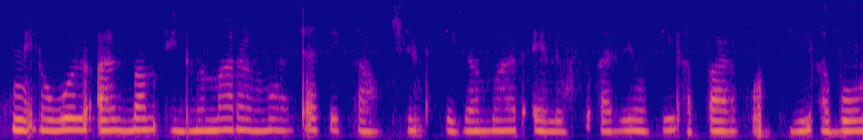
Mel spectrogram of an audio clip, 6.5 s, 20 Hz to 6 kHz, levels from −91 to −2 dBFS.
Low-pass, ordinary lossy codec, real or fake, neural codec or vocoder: 5.4 kHz; Opus, 64 kbps; fake; codec, 16 kHz, 0.9 kbps, LongCat-Audio-Codec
